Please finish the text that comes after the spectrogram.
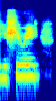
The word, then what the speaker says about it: Usui: so I want you to start learning the pronunciation of these so it's Dr yesui Dr Hayashi and Madame TARTA and it was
